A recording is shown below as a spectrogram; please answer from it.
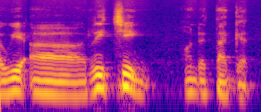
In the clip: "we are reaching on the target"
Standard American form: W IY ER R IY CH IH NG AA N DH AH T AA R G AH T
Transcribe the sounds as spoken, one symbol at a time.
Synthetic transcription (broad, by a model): W IY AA R IY CH IH NG AA N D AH T AA G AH T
